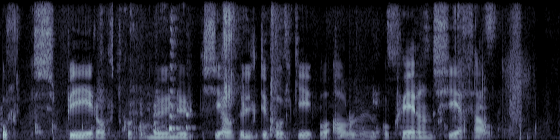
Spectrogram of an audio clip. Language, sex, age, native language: Icelandic, male, 18-19, Icelandic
